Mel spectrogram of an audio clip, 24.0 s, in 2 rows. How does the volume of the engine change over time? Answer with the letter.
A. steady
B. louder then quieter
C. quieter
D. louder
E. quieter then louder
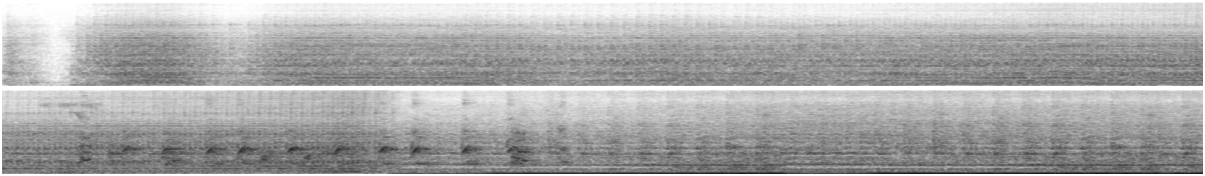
D.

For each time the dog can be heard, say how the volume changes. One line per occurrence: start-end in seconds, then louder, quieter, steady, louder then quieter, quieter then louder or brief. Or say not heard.
12.4-17.7 steady.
